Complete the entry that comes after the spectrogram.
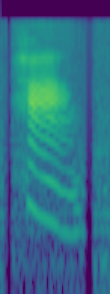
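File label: "haang4", Cantonese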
